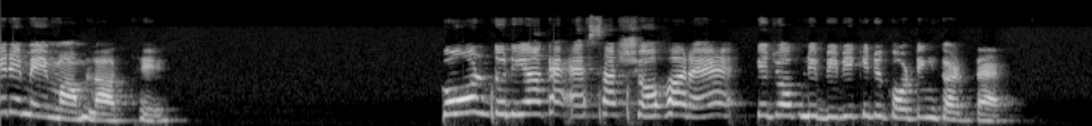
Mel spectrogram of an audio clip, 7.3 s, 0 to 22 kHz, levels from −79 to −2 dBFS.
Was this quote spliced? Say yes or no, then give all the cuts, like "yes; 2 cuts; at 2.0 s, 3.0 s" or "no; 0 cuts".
no; 0 cuts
